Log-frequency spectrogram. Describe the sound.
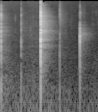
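Butt cheeks clapping during twerking: about six sharp, fleshy slaps in a steady quick rhythm, fairly loud, with no talking.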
